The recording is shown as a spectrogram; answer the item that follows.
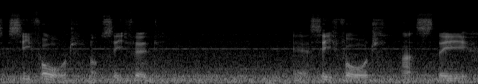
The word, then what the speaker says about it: Seaford: This is Seafford. Ford.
